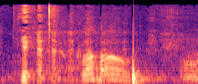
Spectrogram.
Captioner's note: laughter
